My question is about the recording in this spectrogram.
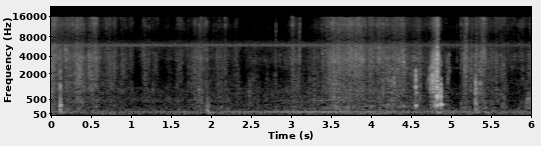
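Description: Handling noise from a plastic nursery pot and potting soil being worked to free a lemon tree: scattered rustling and scraping, busier past the middle, with one short, louder knock about five seconds in.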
